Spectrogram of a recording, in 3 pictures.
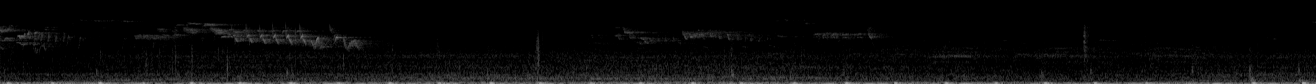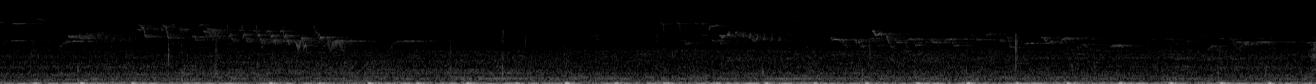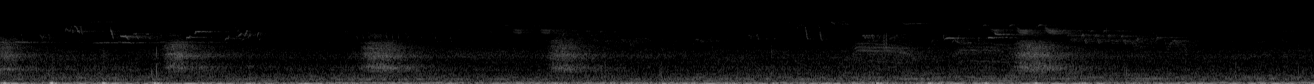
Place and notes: near small pond, Piramida, Maribor - walk for Diana and Actaeon
deer, crows, summer solstice morning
